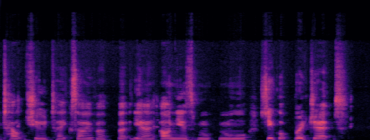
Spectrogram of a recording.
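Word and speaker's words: Áine: What about How did you pronounce it? Aine? Aine.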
